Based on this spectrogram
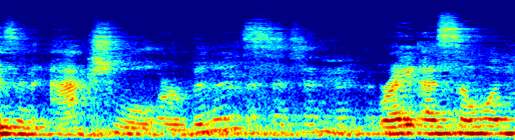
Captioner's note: group laughter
